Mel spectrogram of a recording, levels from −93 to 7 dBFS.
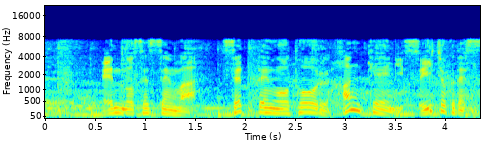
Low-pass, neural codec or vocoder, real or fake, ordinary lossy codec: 7.2 kHz; codec, 16 kHz, 16 kbps, FunCodec, trained on Chinese and English, 50 frames a second; fake; Opus, 64 kbps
